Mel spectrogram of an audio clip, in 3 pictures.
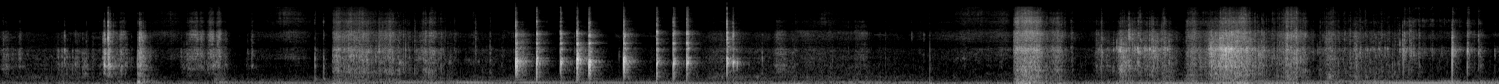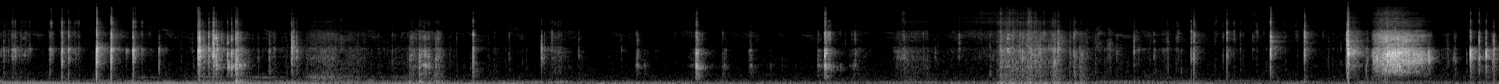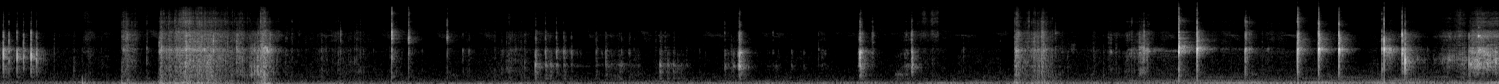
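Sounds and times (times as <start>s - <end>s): plastic packaging rustling: 3.0s - 5.1s, 9.8s - 15.4s, 24.0s - 27.4s, 31.2s - 33.8s, 40.1s - 41.8s
plastic toy pieces clicking: 13.8s - 18.0s, 25.4s - 30.6s.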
